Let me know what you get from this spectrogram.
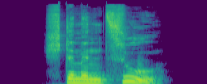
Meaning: inflection of zustimmen: 1. first/third-person plural present 2. first/third-person plural subjunctive I
- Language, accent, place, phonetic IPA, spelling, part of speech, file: German, Germany, Berlin, [ˌʃtɪmən ˈt͡suː], stimmen zu, verb, De-stimmen zu.ogg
